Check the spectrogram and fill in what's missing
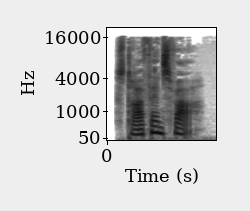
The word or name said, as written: strafansvar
